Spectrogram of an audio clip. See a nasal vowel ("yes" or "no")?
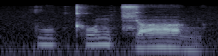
no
